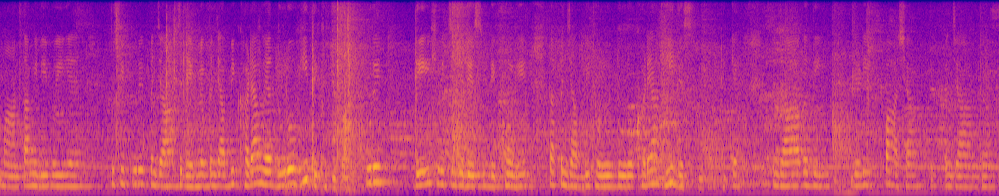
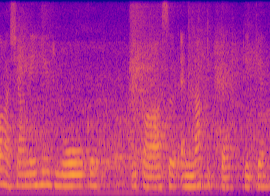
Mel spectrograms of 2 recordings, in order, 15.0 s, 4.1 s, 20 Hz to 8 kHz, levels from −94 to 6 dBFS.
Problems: none marked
